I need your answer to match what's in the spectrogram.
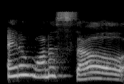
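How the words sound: It is said in a whiny tone.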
